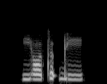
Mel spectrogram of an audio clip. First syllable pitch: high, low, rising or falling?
low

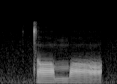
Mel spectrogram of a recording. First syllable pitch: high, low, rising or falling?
low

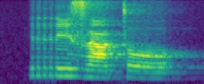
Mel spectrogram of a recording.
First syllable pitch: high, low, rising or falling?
low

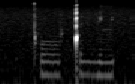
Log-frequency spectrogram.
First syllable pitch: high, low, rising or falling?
low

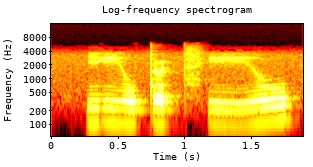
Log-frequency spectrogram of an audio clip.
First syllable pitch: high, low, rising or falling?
low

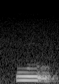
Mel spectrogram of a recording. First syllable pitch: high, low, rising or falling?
falling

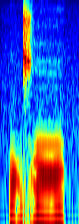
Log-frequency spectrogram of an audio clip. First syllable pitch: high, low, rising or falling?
low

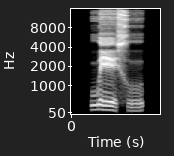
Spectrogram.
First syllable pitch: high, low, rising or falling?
falling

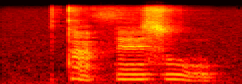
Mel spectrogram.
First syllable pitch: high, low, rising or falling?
falling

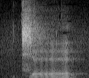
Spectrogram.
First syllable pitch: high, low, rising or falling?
rising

